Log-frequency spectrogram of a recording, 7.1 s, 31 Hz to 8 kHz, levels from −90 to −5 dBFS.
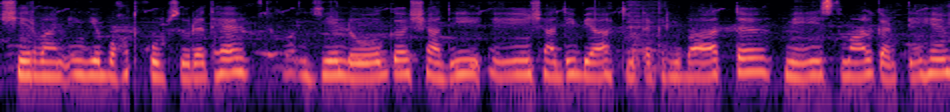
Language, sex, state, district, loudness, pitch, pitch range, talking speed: Urdu, female, Andhra Pradesh, Anantapur, -33 LUFS, 195 Hz, 185-205 Hz, 135 wpm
